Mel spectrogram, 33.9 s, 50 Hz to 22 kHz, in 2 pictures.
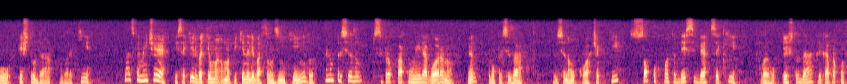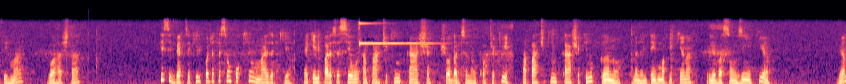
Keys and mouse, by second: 0.3 click, 1.1-2.8 right drag, 1.7 click, 6.4-8.5 right drag, 7.5 click, 8.5 click, 9.2 middle click, 9.7 ctrl+r, 12.4 right click, 12.9-14.6 drag, 14.7 click, 14.8 middle click, 14.9-16.0 right drag, 15.5 e, 16.0 middle click, 16.5-17.6 drag, 17.6 middle click, 18.4 z, 19.4 middle click, 19.4 z, 20.3 right click, 21.1-22.5 drag, 25.3 ctrl+r, 27.1-28.6 right drag, 27.8 g, 30.2 g, 31.2-33.4 right drag, 31.6 g, 32.4 g, 33.4-33.8 drag.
